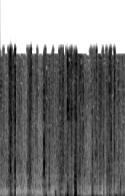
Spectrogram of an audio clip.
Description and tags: Sound of a footstep on deep seaweed
crackle, foot, seaweed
